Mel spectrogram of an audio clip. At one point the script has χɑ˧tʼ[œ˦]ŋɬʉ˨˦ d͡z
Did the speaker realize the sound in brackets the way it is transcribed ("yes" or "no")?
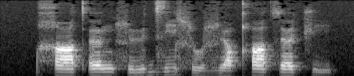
no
